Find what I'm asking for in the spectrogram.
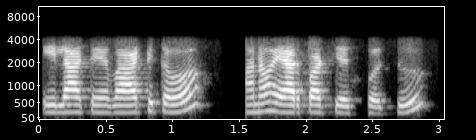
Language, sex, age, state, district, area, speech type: Telugu, female, 60+, Andhra Pradesh, Krishna, rural, conversation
